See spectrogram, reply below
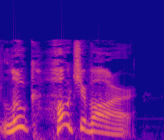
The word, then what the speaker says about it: Hochevar: Luke Hochevar. Is that how you pronounce his name? I always have trouble with his name. – You got it. – I don't know if I have that right, actually. – No, you got it.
